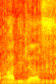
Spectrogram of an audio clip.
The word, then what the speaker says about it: Adidas: Adidas is closed, or Adidas as German would pronounce it.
